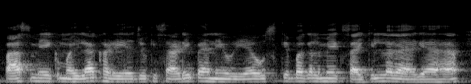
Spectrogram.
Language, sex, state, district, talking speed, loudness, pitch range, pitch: Hindi, male, Jharkhand, Garhwa, 255 wpm, -17 LUFS, 130-145 Hz, 140 Hz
